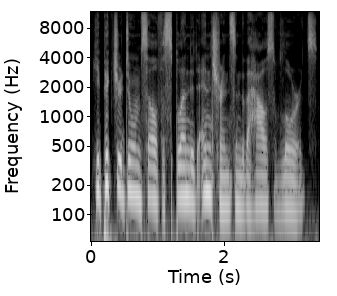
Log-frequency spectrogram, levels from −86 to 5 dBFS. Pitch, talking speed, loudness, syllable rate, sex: 135 Hz, 210 wpm, -21 LUFS, 6.0 syllables/s, male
